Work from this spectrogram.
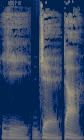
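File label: "yijeta", concatenated syllables; Affixing experiment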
